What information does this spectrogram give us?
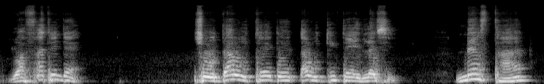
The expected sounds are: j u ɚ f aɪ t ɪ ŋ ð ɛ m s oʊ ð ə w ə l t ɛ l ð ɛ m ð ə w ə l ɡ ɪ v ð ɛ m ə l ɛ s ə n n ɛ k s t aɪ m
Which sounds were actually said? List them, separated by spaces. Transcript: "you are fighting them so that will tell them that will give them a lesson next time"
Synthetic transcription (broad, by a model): j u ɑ f aɪ t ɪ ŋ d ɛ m s oʊ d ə w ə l t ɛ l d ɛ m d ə w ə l ɡ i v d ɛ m ə l ɛ s ə n n ɛ k s t aɪ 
